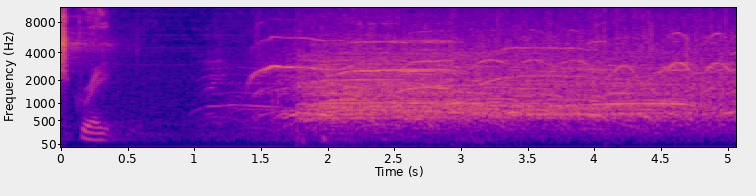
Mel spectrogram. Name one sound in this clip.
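A large outdoor crowd cheers and whistles loudly.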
